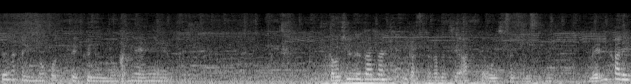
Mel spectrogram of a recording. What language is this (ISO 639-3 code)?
jpn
